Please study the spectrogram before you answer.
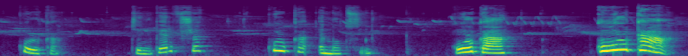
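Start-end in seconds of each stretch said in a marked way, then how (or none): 4.5-6.7 very loud, high, furious angry calling out. Narrator reads the mother calling her child while running through the house: shouting angrily. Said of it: "Krzyczała mama ze złością".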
